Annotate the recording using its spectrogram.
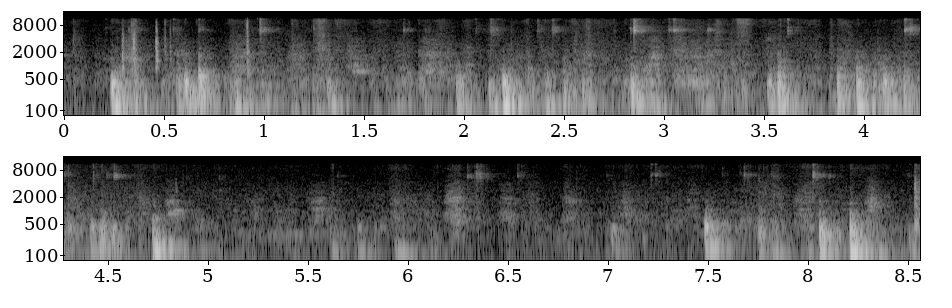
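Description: A young labradoodle and a white puppy play-fighting, with a string of short, irregular dog vocal sounds. They come thick in the first five seconds and grow sparse afterwards.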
